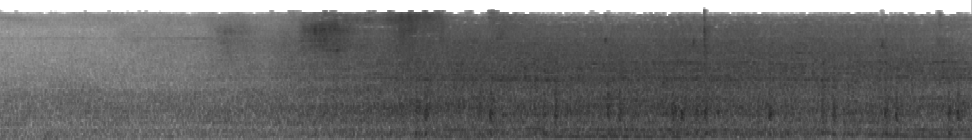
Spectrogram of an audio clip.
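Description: Red electric multiple-unit S-Bahn train passing on the far track. The rush of wheels on rail builds over the first few seconds, then holds, with a steady hum and many sharp wheel clicks as it runs by.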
